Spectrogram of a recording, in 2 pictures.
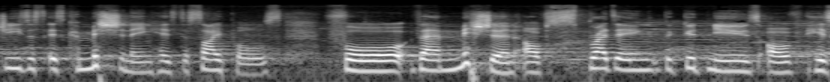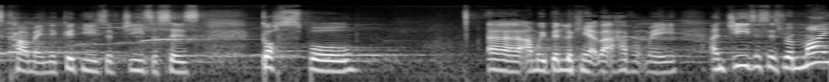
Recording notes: Streamed live at St Paul's Shadwell on Sunday, 2 July 2023.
